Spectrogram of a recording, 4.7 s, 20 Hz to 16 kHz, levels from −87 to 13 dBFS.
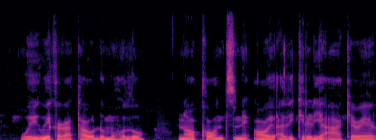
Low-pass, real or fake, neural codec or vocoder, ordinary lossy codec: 14.4 kHz; fake; vocoder, 44.1 kHz, 128 mel bands, Pupu-Vocoder; none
